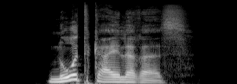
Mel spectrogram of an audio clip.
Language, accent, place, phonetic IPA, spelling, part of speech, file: German, Germany, Berlin, [ˈnoːtˌɡaɪ̯ləʁəs], notgeileres, adjective, De-notgeileres.ogg
- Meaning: strong/mixed nominative/accusative neuter singular comparative degree of notgeil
